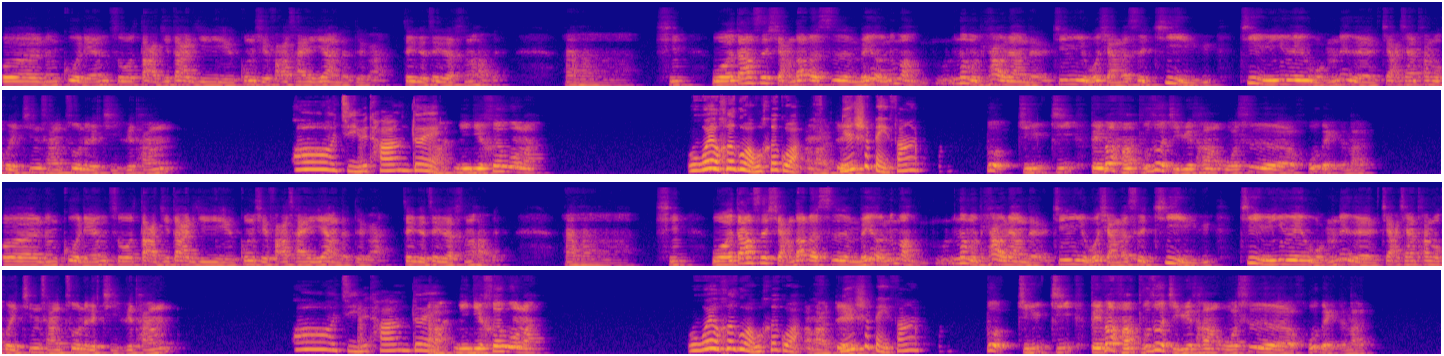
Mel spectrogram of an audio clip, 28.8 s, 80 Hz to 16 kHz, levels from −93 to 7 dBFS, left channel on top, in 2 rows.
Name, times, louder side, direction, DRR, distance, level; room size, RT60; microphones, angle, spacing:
voice 1, 0.0-5.0 5.6-6.3 6.6-12.1 12.4-16.1 18.6-19.8 22.4-23.0 24.2-28.0, equal, 40° right, 2.4 m, -25 dB
voice 2, 17.3-18.8 21.3-23.6, left 4 dB, 70° left, 0.9 m, -21 dB
15.0 x 7.6 x 2.5 m
head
